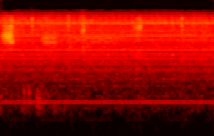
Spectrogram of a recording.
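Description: Steady low electrical hum with a constant background hiss, unchanging throughout.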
